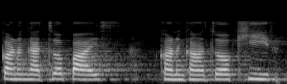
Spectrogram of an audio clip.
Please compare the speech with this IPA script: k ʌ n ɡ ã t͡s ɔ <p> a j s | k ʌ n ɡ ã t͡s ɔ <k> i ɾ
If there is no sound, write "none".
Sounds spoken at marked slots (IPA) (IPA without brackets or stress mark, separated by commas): p, kʰ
